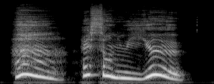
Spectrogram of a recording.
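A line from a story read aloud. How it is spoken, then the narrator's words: Shout. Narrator (French): cria-t-elle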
